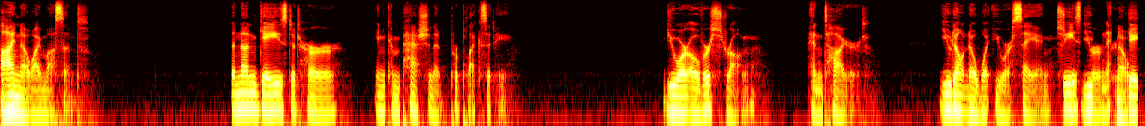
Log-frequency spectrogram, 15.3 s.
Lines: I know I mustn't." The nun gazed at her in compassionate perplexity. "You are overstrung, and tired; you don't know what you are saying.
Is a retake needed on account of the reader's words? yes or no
yes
